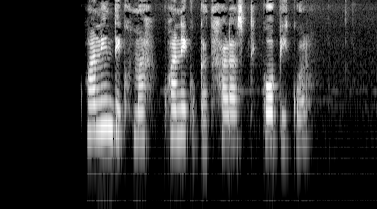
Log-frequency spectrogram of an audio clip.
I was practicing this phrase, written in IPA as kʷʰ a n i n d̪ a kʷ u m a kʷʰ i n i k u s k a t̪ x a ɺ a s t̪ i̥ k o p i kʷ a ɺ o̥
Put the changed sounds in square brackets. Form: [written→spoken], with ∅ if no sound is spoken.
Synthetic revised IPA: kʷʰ a n i n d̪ [a→i] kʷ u m a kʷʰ [i→a] n i k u [s→∅] k a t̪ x a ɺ a s t̪ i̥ k o p i kʷ a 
